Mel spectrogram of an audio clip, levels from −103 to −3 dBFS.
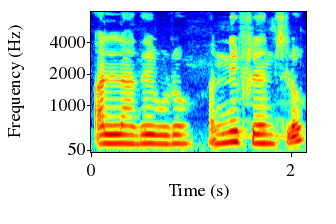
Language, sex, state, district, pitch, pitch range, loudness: Telugu, female, Andhra Pradesh, Annamaya, 195 Hz, 190-200 Hz, -16 LUFS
